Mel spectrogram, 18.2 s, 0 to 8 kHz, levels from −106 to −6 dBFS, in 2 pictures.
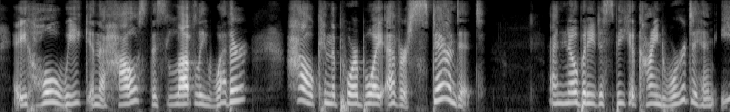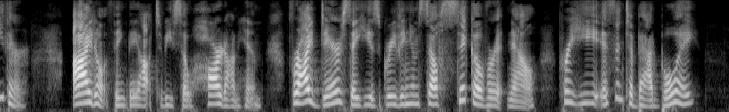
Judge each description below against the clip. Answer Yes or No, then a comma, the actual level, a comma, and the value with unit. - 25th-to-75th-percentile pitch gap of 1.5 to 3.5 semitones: No, average, 4.5 semitones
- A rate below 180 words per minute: No, average, 185 wpm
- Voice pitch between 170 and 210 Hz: No, high, 235 Hz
